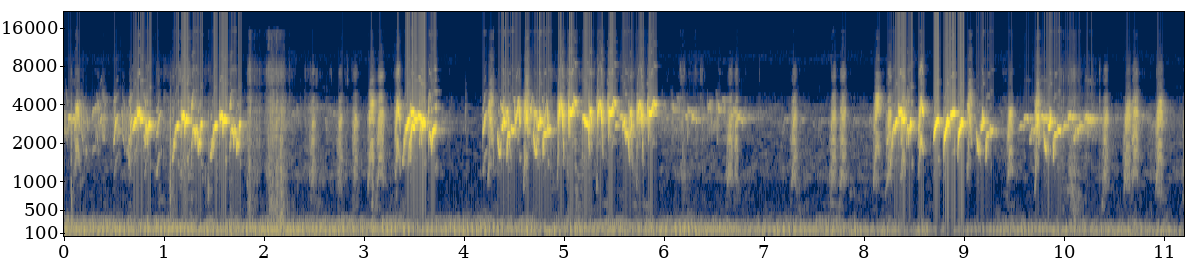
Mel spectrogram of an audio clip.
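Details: Sooty-headed bulbul in sustained lively song, several long bursts of rapid chattering chirps and warbles separated by short gaps with scattered clicks, over a steady low hum.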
